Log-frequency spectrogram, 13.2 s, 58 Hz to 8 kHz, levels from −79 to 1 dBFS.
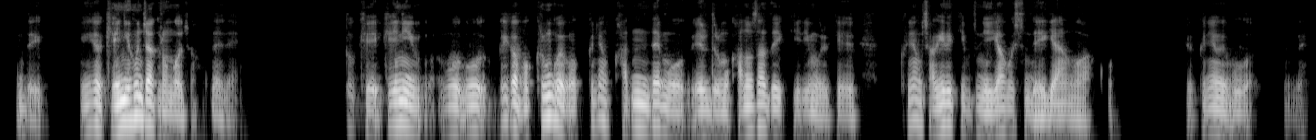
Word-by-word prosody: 근데 -, -, -9 dB, 0.4 s
그러니까 105 Hz, +3 st, +1 dB
괜히 105 Hz, +5 st, +8 dB
혼자 125 Hz, -4 st, +7 dB
그런 80 Hz, -3 st, -3 dB
거죠. 70 Hz, -3 st, -3 dB
네네. 65 Hz, -4 st, -11 dB, 1.1 s
또 -, -, -17 dB
괘 -, -, -4 dB
괜히 110 Hz, -1 st, +4 dB
뭐 90 Hz, -, -4 dB
뭐 95 Hz, +1 st, -1 dB
뭐 95 Hz, 0 st, +1 dB
그러니까 -, -, +3 dB
뭐 85 Hz, -, -3 dB
그런 135 Hz, +1 st, +3 dB
거예요. -, -, +5 dB
뭐 85 Hz, -, -1 dB
그냥 -, -, -5 dB
갔는데 105 Hz, 0 st, +1 dB
뭐 85 Hz, -5 st, 0 dB
예를 85 Hz, 0 st, +1 dB
들어 80 Hz, -1 st, -2 dB
뭐 80 Hz, -, -1 dB
간호사들끼리 90 Hz, -4 st, -1 dB
뭐 75 Hz, -3 st, -3 dB
이렇게 70 Hz, 0 st, -8 dB, 0.4 s
그냥 120 Hz, -1 st, -5 dB
자기들끼리 95 Hz, +1 st, 0 dB
무슨 85 Hz, +2 st, -8 dB
얘기하고 90 Hz, +3 st, +1 dB
있음 -, -, -10 dB
내 65 Hz, -, -2 dB
얘기하는 70 Hz, +1 st, -1 dB
것 65 Hz, -1 st, -5 dB
같고. 60 Hz, -, -14 dB, 0.7 s
예. -, -, -15 dB
그냥 85 Hz, 0 st, -2 dB
뭐 80 Hz, +1 st, -7 dB, 0.3 s
네. -, -, -24 dB
90 Hz, 380 characters per minute, -20 LUFS, 80-105 Hz, 1.1 s, 괜히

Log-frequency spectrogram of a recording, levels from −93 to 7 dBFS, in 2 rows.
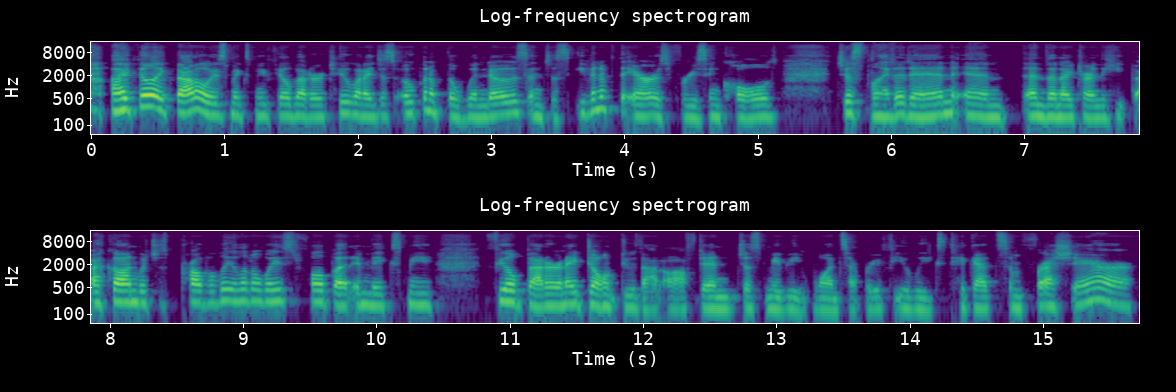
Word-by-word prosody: I 245 Hz, +2 st, +9 dB
feel 310 Hz, 0 st, +12 dB
like 280 Hz, -5 st, +8 dB
that 215 Hz, +1 st, +9 dB
always 185 Hz, -2 st, +3 dB
makes 180 Hz, -1 st, -8 dB
me 180 Hz, 0 st, -9 dB
feel 175 Hz, +1 st, -3 dB
better 170 Hz, -1 st, 0 dB
too 200 Hz, +4 st, -7 dB
when 185 Hz, -, +2 dB
I -, -, 0 dB
just 175 Hz, 0 st, -12 dB
open 205 Hz, +4 st, -2 dB
up 220 Hz, 0 st, -2 dB
the 170 Hz, -, -3 dB
windows 175 Hz, +6 st, -1 dB
and 170 Hz, -, -6 dB
just 155 Hz, 0 st, -15 dB
even 235 Hz, +6 st, -2 dB
if 270 Hz, 0 st, -6 dB
the -, -, -4 dB
air 175 Hz, +1 st, +2 dB
is 170 Hz, -1 st, -6 dB
freezing 165 Hz, 0 st, -9 dB
cold, 165 Hz, 0 st, -3 dB, 0.4 s
just 205 Hz, -2 st, -4 dB
let 170 Hz, 0 st, -2 dB
it 185 Hz, -1 st, 0 dB
in 175 Hz, +4 st, +1 dB
and 165 Hz, -4 st, -3 dB
and 175 Hz, -1 st, 0 dB
then 170 Hz, -1 st, +2 dB
I 160 Hz, -, +3 dB
turn 155 Hz, -1 st, -2 dB
the -, -, -8 dB
heat 150 Hz, -, -16 dB
back 195 Hz, +3 st, -1 dB
on, 205 Hz, 0 st, +7 dB
which 195 Hz, 0 st, -8 dB
is 170 Hz, -, -23 dB
probably 205 Hz, +2 st, 0 dB
a -, -, -4 dB
little 225 Hz, -1 st, -3 dB
wasteful, 215 Hz, -1 st, -1 dB
but 170 Hz, -4 st, +3 dB
it 175 Hz, -, -4 dB
makes 170 Hz, +2 st, -8 dB
me 175 Hz, -2 st, -7 dB, 0.4 s
feel 215 Hz, -2 st, +3 dB
better 170 Hz, -3 st, +3 dB
and 170 Hz, -, +2 dB
I 185 Hz, -, 0 dB
don't 180 Hz, -2 st, 0 dB
do 155 Hz, -1 st, -9 dB
that -, -, -5 dB
often, 140 Hz, 0 st, -4 dB
just 140 Hz, 0 st, -10 dB
maybe 135 Hz, -2 st, -8 dB
once 130 Hz, -2 st, -6 dB
every 135 Hz, +1 st, -11 dB
few 140 Hz, 0 st, -12 dB
weeks 130 Hz, -2 st, -12 dB
to 155 Hz, -, -15 dB
get 140 Hz, -1 st, -4 dB
some 145 Hz, -2 st, -9 dB
fresh 155 Hz, +3 st, -1 dB
air. 205 Hz, -2 st, 0 dB
175 Hz, 260 wpm, -22 LUFS, 160-200 Hz, 0.4 s, feel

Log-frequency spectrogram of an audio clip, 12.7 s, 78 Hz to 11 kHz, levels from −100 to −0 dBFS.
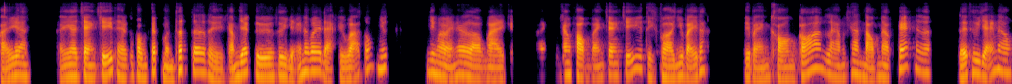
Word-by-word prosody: phải, 105 Hz, +7 st, +1 dB
a, 135 Hz, -2 st, +1 dB, 0.4 s
phải 125 Hz, +4 st, +1 dB
trang 120 Hz, -2 st, +4 dB
trí 140 Hz, +5 st, +3 dB
theo 120 Hz, -6 st, -1 dB
phong 120 Hz, -3 st, +2 dB
cách 170 Hz, -, +2 dB
mình 105 Hz, -2 st, -2 dB
thích 190 Hz, -, +4 dB
á 170 Hz, -, +3 dB
thì 95 Hz, -7 st, -2 dB
cảm 100 Hz, +6 st, 0 dB
giác 155 Hz, +3 st, +5 dB
thư 125 Hz, -1 st, +3 dB
thư 130 Hz, 0 st, 0 dB
giãn 100 Hz, -, -3 dB
nó 170 Hz, -, +2 dB
mới 175 Hz, 0 st, +4 dB
đạt -, -, 0 dB
hiệu 105 Hz, -1 st, -3 dB
quả 105 Hz, 0 st, +3 dB
tốt 195 Hz, +3 st, -3 dB
nhất. 200 Hz, +1 st, -3 dB, 0.4 s
Nhưng 160 Hz, -3 st, -3 dB
mà 130 Hz, -, +2 dB
bạn 110 Hz, +2 st, 0 dB
ơi, 140 Hz, -1 st, +1 dB
là 115 Hz, -2 st, +3 dB
ngoài 105 Hz, -1 st, 0 dB
cái -, -, -14 dB, 0.3 s
bạn -, -, -9 dB, 0.2 s
căn 140 Hz, 0 st, 0 dB
phòng 115 Hz, -2 st, +5 dB
bạn 110 Hz, +2 st, -4 dB
trang 135 Hz, 0 st, +1 dB
trí 175 Hz, +9 st, -2 dB
tuyệt 110 Hz, -3 st, -8 dB
vời 115 Hz, -3 st, +3 dB
như 135 Hz, +3 st, -3 dB
vậy 120 Hz, -, +3 dB
đó, 175 Hz, -, -1 dB, 0.5 s
thì 120 Hz, -, +1 dB
bạn 105 Hz, 0 st, -3 dB
còn 110 Hz, -2 st, 0 dB
có 200 Hz, +9 st, +3 dB
làm 130 Hz, -7 st, -4 dB
cái 155 Hz, -, -8 dB
hành 140 Hz, -3 st, -3 dB
động 100 Hz, +1 st, +1 dB
nào 120 Hz, -2 st, 0 dB
khác, 210 Hz, +3 st, +4 dB
ơ, 160 Hz, -5 st, -4 dB, 0.3 s
để -, -, +4 dB
thư 160 Hz, -2 st, -3 dB
giãn 145 Hz, -, +1 dB
nữa 190 Hz, -, -2 dB
hông? 160 Hz, -1 st, -4 dB
130 Hz, 275 wpm, -24 LUFS, 115-155 Hz, 0.5 s, giác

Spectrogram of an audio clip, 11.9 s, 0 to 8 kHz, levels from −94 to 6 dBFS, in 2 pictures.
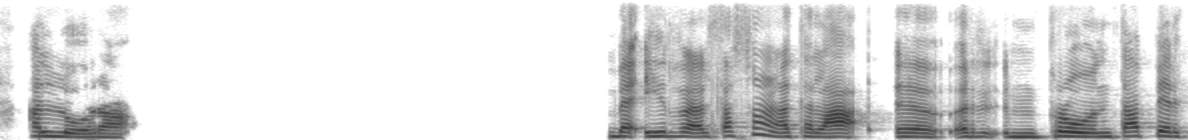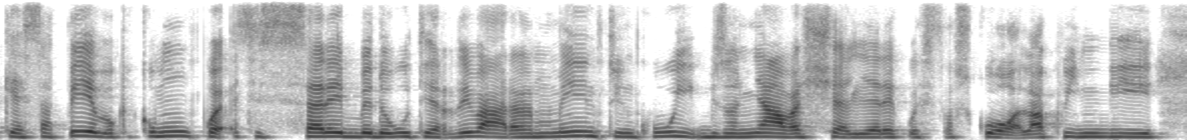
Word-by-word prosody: Allora 200 Hz, -6 st, +1 dB, 2.4 s
beh, 240 Hz, +1 st, +1 dB
in 240 Hz, +1 st, -1 dB
realtà 220 Hz, +2 st, +1 dB
sono 335 Hz, +4 st, -2 dB
andata 220 Hz, 0 st, -1 dB
là, 210 Hz, 0 st, +6 dB
ehm, 215 Hz, -1 st, 0 dB
r 210 Hz, -1 st, -3 dB
pronta 235 Hz, 0 st, +3 dB
perché 245 Hz, -3 st, -1 dB
sapevo 220 Hz, +3 st, 0 dB
che 210 Hz, +1 st, -15 dB
comunque 240 Hz, 0 st, -1 dB
s 225 Hz, -, -10 dB
si 220 Hz, -, -8 dB
sarebbe 225 Hz, +2 st, +2 dB
dovuti 215 Hz, 0 st, 0 dB
arrivare 205 Hz, 0 st, +1 dB
al 205 Hz, -, -1 dB
momento 235 Hz, +2 st, -2 dB
in 210 Hz, -, -3 dB
cui 230 Hz, 0 st, -5 dB
bisognava 205 Hz, 0 st, +3 dB
scegliere 195 Hz, -1 st, -2 dB
questa 190 Hz, +1 st, -11 dB
scuola. 180 Hz, -1 st, +1 dB
Quindi, 205 Hz, -1 st, -3 dB
215 Hz, 140 wpm, -23 LUFS, 200-230 Hz, 2.4 s, là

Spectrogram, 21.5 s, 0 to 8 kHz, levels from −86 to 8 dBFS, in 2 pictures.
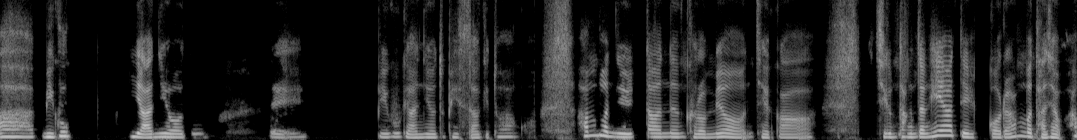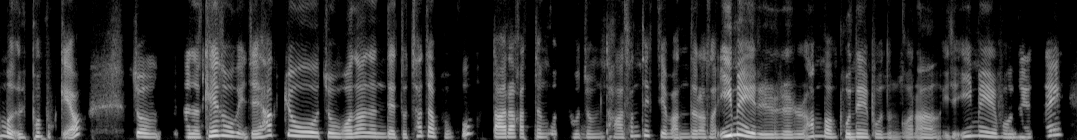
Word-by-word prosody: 아 205 Hz, 0 st, +2 dB
미국이 205 Hz, +5 st, +1 dB, 0.7 s
아니어도 190 Hz, +1 st, +3 dB, 0.8 s
네. 195 Hz, +2 st, -8 dB, 0.7 s
미국이 205 Hz, 0 st, -5 dB
아니어도 180 Hz, +2 st, -3 dB
비싸기도 175 Hz, 0 st, -7 dB
하고. 205 Hz, -1 st, -11 dB, 0.4 s
한번 260 Hz, -3 st, 0 dB
일단은 200 Hz, +1 st, -1 dB
그러면 185 Hz, 0 st, -1 dB
제가 170 Hz, -2 st, -5 dB, 0.6 s
지금 195 Hz, -1 st, -1 dB
당장 200 Hz, 0 st, 0 dB
해야 280 Hz, +3 st, +4 dB
될 205 Hz, -8 st, -1 dB
거를 185 Hz, -1 st, -1 dB
한번 225 Hz, -1 st, 0 dB
다시 170 Hz, +2 st, 0 dB
한 175 Hz, -, +1 dB
한 255 Hz, -, -3 dB
번 195 Hz, -6 st, +4 dB
읊어 180 Hz, +6 st, -1 dB
볼게요. -, -, +1 dB, 0.5 s
좀 200 Hz, -4 st, +2 dB, 0.2 s
일단 195 Hz, -2 st, 0 dB
계속 260 Hz, -3 st, +6 dB
이제 180 Hz, 0 st, 0 dB
학교 265 Hz, -2 st, +4 dB
좀 205 Hz, -2 st, 0 dB
원하는 210 Hz, +1 st, +2 dB
데도 180 Hz, -2 st, -1 dB
찾아보고 235 Hz, -, -2 dB, 0.2 s
나라 200 Hz, 0 st, +6 dB
같은 200 Hz, 0 st, -4 dB
것도 185 Hz, -1 st, -10 dB
좀 185 Hz, -1 st, -6 dB
다 180 Hz, -2 st, -5 dB
선택지 260 Hz, -1 st, -3 dB
만들어서 185 Hz, 0 st, -2 dB
이메일을 180 Hz, -, +6 dB
한번 220 Hz, -5 st, -1 dB
보내 195 Hz, 0 st, +2 dB
보는 175 Hz, -, -7 dB
거랑 160 Hz, -, -3 dB
이제 -, -, -8 dB
이메일 240 Hz, -1 st, +1 dB
보낼 185 Hz, -1 st, -4 dB
때 290 Hz, +5 st, 0 dB
195 Hz, 300 characters per minute, -23 LUFS, 185-220 Hz, 0.8 s, 계속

